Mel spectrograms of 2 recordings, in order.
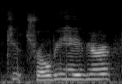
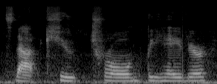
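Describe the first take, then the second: First: Mocking sing-song. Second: Said in the usual way. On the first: Mocking the troll's excuse.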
